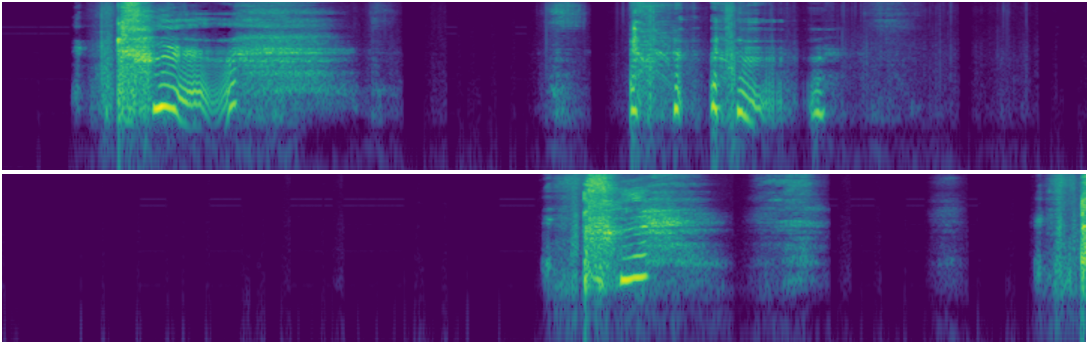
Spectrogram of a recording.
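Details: Simulated role-play scenario of a person with an awful cold, possibly flu, with fever and congestion. A run of sharp explosive sneezes, some preceded by a quick indrawn breath, in two bouts separated by silence; repeated sneezing alongside coughing and nose-blowing.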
